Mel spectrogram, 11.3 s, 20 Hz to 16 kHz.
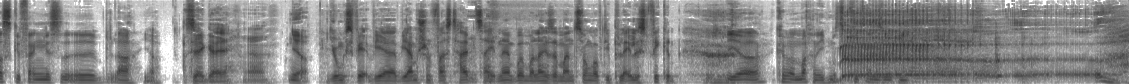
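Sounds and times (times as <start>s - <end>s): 
speech: 0.0s - 9.4s
long drawn-out burp: 8.4s - 11.2s.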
